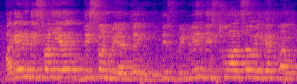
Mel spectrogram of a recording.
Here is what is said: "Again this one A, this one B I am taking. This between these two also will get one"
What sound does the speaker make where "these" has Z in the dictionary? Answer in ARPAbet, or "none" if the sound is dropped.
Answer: S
